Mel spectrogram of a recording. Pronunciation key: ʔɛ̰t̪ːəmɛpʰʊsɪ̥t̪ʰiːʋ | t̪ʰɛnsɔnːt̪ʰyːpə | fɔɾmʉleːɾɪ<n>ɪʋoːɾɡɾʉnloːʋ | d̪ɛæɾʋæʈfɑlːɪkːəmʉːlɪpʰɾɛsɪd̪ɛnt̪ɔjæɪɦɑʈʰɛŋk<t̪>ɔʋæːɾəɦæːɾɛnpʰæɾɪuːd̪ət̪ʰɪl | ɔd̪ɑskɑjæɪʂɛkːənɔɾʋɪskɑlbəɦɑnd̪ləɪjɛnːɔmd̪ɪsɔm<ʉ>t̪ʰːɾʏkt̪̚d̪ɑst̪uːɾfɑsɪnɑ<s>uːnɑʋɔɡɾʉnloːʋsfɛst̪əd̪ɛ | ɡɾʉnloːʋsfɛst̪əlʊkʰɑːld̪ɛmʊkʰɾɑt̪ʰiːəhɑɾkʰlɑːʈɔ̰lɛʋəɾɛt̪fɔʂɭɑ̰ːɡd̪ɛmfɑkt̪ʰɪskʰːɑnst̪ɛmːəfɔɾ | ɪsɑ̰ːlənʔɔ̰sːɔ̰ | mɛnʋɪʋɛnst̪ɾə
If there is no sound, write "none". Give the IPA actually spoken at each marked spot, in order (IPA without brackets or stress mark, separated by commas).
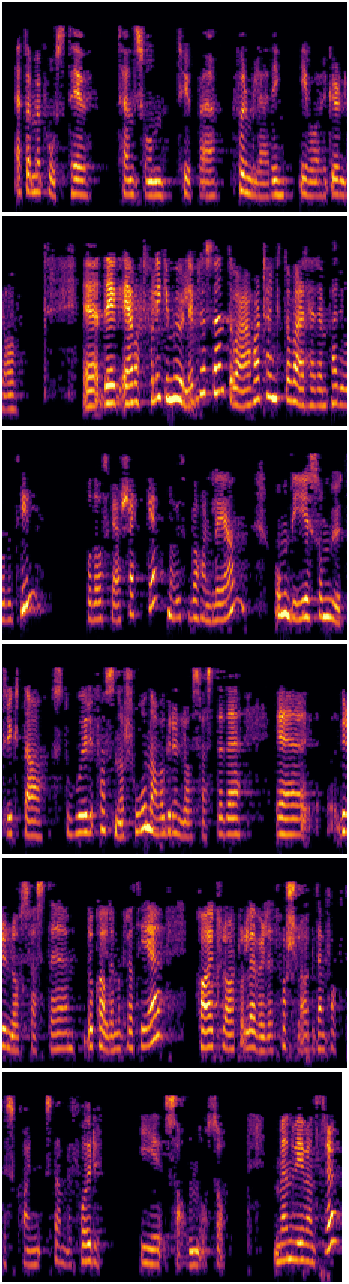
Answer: ŋ, t̪, ʉː, ʂ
